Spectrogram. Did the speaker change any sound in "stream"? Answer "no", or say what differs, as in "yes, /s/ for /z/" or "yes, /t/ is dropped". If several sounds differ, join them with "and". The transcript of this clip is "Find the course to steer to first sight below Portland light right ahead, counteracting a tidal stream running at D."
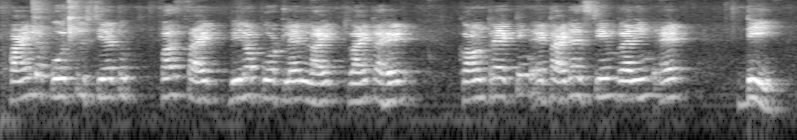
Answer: yes, /ɹ/ is dropped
